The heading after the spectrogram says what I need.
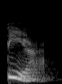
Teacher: la I va a quedar en una sílaba, ti, y la A va a quedar en otra sílaba, A. Por lo tanto, eso es un hiato, ¿ya?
